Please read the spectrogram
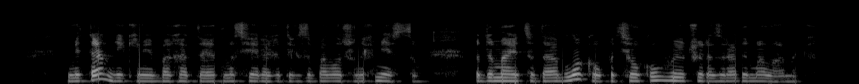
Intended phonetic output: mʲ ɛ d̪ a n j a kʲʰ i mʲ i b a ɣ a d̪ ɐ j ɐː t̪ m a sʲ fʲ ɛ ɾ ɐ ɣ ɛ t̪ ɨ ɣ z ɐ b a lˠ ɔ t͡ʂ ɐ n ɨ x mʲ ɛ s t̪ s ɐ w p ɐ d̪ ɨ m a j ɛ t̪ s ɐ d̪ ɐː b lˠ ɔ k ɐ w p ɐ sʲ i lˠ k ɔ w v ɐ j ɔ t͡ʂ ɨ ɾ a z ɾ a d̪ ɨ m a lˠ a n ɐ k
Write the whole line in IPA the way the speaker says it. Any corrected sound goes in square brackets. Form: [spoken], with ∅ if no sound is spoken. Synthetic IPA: mʲ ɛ [t̪] a n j a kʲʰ i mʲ i b a ɣ a [t̪] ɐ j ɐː t̪ m a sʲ fʲ ɛ ɾ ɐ ɣ ɛ t̪ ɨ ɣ z ɐ b a lˠ ɔ t͡ʂ ɐ n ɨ x mʲ ɛ s t̪ s ɐ w p ɐ d̪ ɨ m a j ɛ t̪ [sː] ɐ d̪ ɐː b lˠ ɔ k ɐ w p ɐ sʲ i lˠ k ɔ w v ɐ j [u] t͡ʂ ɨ ɾ a z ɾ a d̪ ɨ m a lˠ a n ɐ k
